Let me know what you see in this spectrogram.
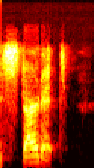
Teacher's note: you can hear the T when I say start it. Start the car, start it. You cannot hear the T if I say he started tying flies. Then it's a D, started.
